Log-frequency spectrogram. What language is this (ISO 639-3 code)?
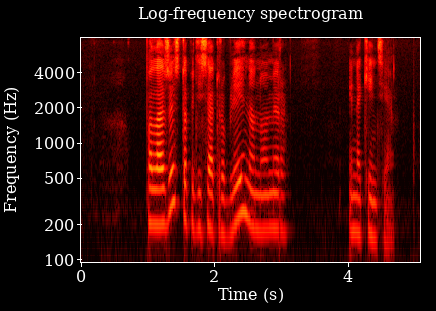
rus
